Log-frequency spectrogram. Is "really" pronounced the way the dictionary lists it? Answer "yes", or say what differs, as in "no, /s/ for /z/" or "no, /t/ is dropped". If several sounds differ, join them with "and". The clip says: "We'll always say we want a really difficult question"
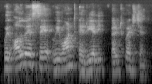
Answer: no, /l/ is dropped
